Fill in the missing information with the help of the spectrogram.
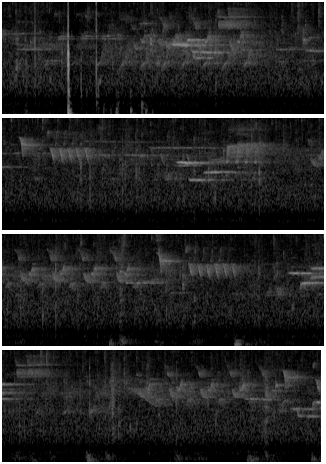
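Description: Several songbirds singing at once: overlapping chirps, trills and short whistles. A single sharp click about a second in, and a few faint low knocks later on.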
